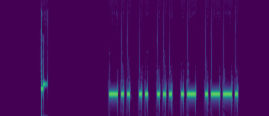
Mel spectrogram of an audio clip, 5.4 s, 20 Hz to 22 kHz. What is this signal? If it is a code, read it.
Morse code, heard as a keyed tone, about 20 wpm, 700 Hz. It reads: DISAP
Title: Build A Word - 5 Letters At A Time - 10-Letter Words - 20wpm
